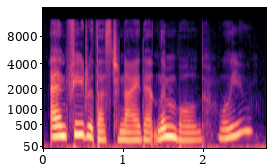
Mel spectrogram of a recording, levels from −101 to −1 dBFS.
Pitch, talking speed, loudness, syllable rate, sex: 210 Hz, 215 wpm, -17 LUFS, 4.7 syllables/s, female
